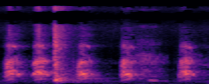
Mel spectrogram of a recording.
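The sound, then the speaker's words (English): A dog aboard a ship barks five times in quick succession, short excited woofs spaced evenly over a couple of seconds, moderately loud with no one talking. “Oh, the, the, the dog.”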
